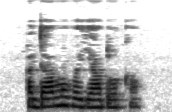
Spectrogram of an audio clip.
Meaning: 1. Adam's apple (formal term) 2. Osage orange (Maclura pomifera)
- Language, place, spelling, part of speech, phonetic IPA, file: Russian, Saint Petersburg, адамово яблоко, noun, [ɐˈdaməvə ˈjabɫəkə], LL-Q7737 (rus)-адамово яблоко.wav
